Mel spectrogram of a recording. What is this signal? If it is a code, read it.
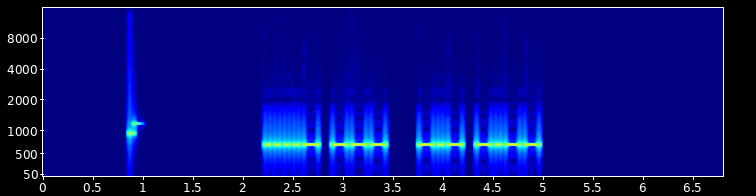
Morse code, heard as a keyed tone, about 25 wpm, 700 Hz. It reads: 4O KY
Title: Winter Field Day Exchanges Encore 25wpm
